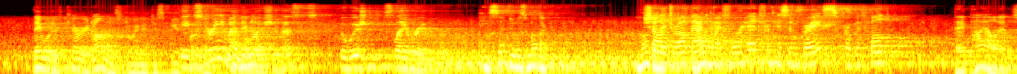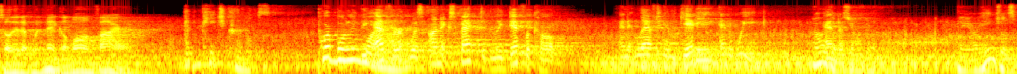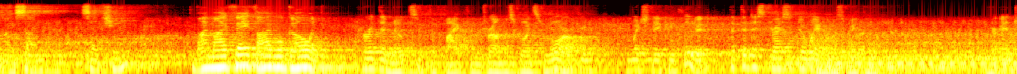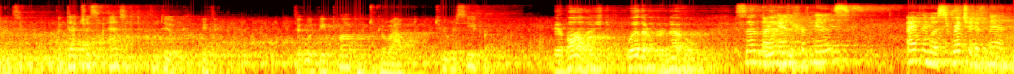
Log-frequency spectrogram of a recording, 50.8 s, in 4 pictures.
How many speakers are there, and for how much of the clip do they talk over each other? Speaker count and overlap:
seven, about 8%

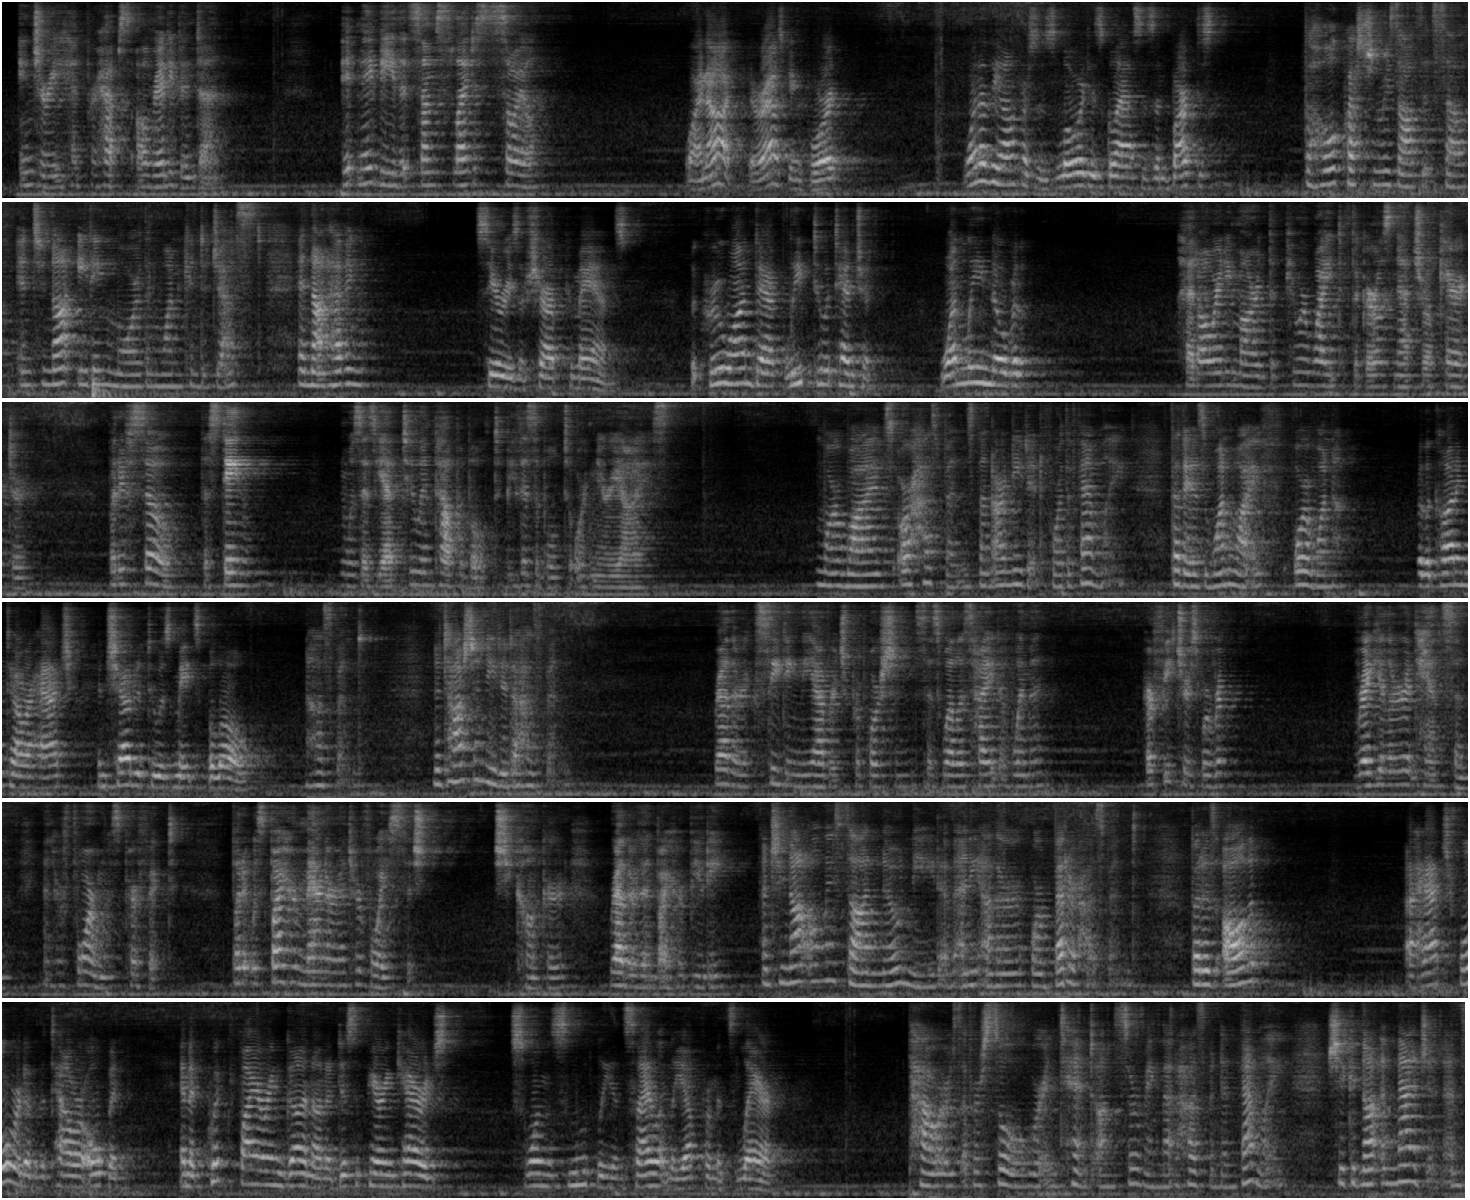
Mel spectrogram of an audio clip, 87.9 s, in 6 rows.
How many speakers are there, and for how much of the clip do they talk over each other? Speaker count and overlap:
three, no overlap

